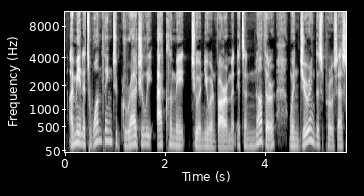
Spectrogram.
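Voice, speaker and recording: A man's voice: mid-range voice, no echo. Dry-sounding male podcast host. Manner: polished, semi-scripted questions. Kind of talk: podcast interview.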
